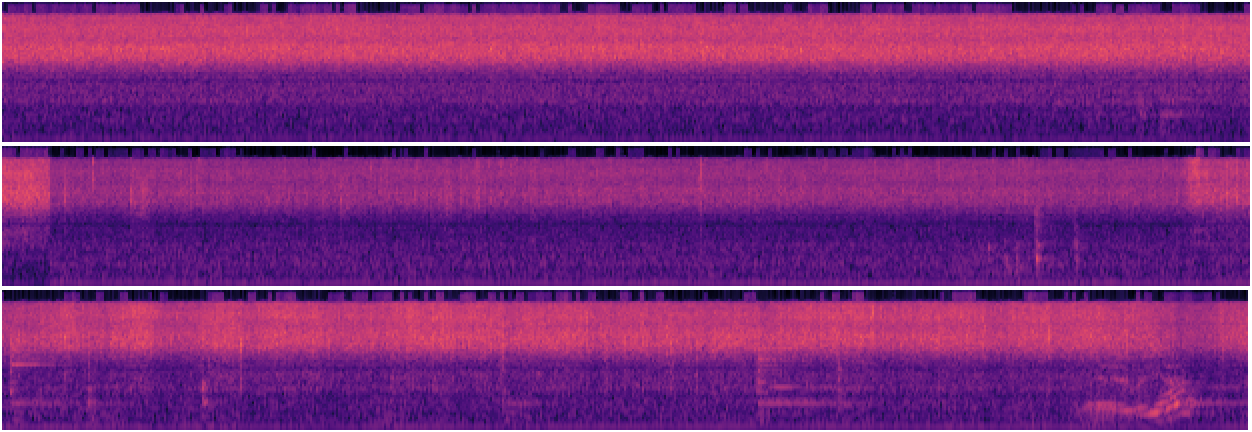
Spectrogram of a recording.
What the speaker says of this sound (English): they just need to be cooked until the onion starts to brown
